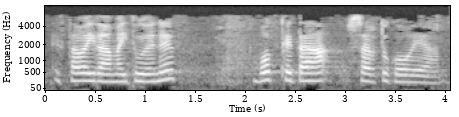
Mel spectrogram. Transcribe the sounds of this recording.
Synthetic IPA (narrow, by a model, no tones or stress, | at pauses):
e̞st̪aβajðaːmajt̪uðe̞ne̞s | bo̞ske̞t̪a | saɾt̪uko̞ɣe̞a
